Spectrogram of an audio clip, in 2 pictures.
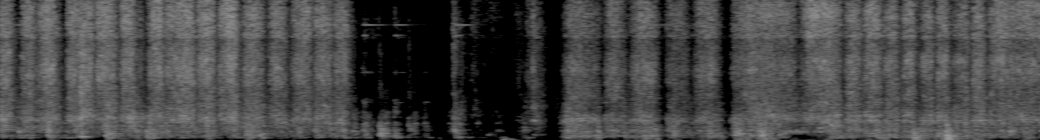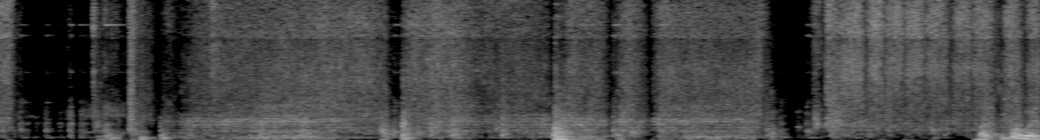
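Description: Wood being sanded makes loud, close, continuous scratchy rubbing strokes that carry on for most of the time, broken by a few short pauses.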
